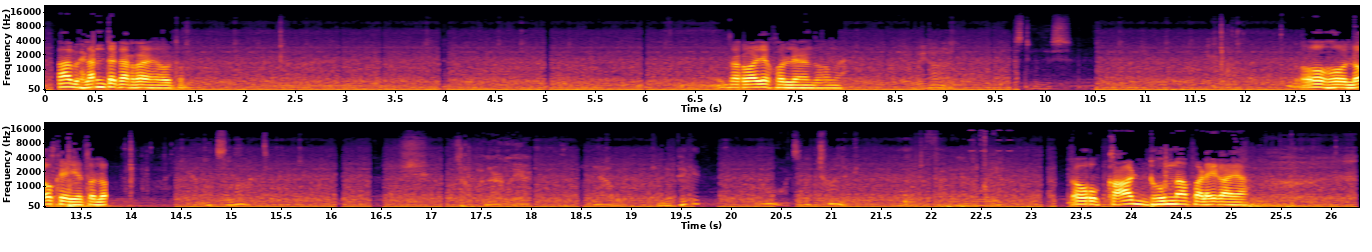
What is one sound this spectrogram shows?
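A man speaks calmly and close by, in short bursts.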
